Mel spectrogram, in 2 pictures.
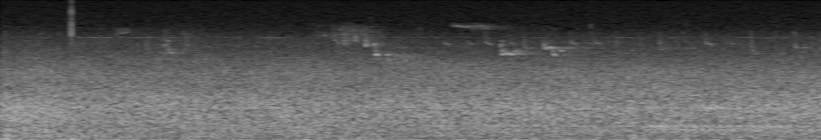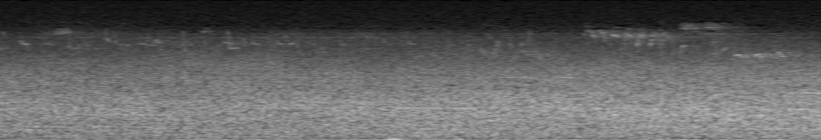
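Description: Steady distant rumble of rail and road traffic, swelling a little near the end as a train draws closer, with a few bird chirps over it.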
